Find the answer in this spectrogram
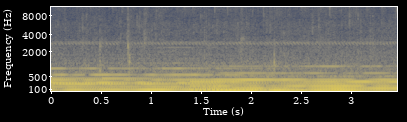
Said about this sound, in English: Close your eyes and come with me as the sounds of gentle raindrops trickle over you tonight.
